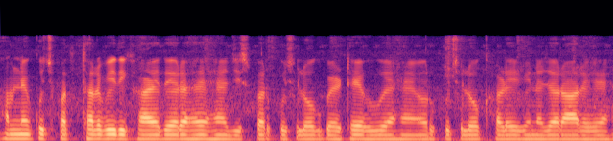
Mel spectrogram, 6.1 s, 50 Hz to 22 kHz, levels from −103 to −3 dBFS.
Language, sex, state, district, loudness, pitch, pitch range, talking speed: Hindi, male, Jharkhand, Deoghar, -19 LUFS, 120 Hz, 115-120 Hz, 235 wpm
